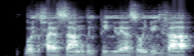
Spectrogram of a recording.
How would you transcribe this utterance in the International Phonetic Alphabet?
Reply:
ɠ o lʲ ħ ɛ ɐ̯ z a ŋ ɡ o lʲ p i lʲ w ɛ ɐ̯ z o lʲ u lʲ v a

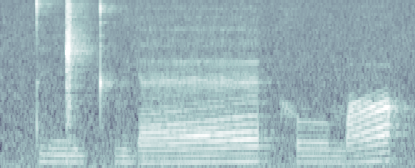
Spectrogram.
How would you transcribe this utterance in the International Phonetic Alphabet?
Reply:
t i ŋ͡ǁ i kʰ ɯ j æː | h oː m ɑ

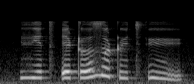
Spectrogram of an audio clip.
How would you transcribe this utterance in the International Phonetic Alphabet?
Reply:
vʲ e t͡sʼ e ʈ ɵ z ɵ ʈ y t͡sʼ y

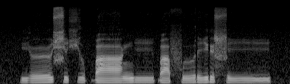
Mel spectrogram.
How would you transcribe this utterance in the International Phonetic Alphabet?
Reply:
j øː ɕ ə ç ɯ ɓ aː ŋ iː ɓ a f ɯ ɾ i ɾʲ ə ɬ iː

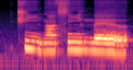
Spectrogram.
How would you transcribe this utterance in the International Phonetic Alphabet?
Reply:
t͡ʃ ĩ ɡ ã s ĩ lʲ m ɛ ə̯

